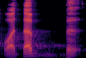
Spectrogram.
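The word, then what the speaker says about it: وتب: ada berhenti sebentar ya karena ada tasdidnya. Berbeda kalau tidak ada tasdidnya maka huruf ba ini huruf qalqalah yang membalik tapi langsung tidak ada tidak ada berhentinya. Tapi karena di sini ada tasydidnya maka dibacanya watabb ya. Ada berhenti sebentar.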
